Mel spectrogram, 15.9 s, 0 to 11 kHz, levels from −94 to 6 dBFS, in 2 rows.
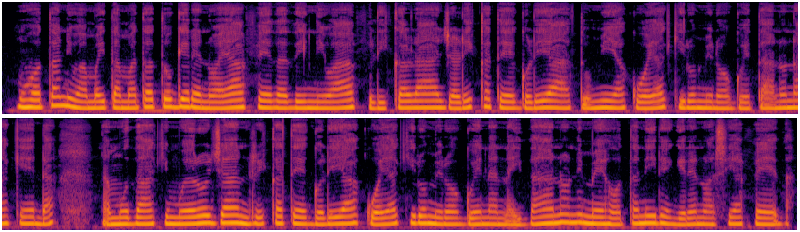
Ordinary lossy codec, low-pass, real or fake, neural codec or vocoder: none; none; real; none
